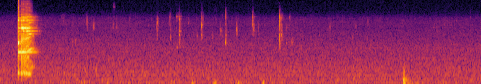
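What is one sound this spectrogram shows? Beer glugs and fizzes as it pours into a glass.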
